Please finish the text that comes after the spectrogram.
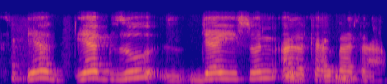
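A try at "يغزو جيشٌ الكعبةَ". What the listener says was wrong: Jaisunil Ka'bata, disambungnya yagzu jaisunil Ka'bata.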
